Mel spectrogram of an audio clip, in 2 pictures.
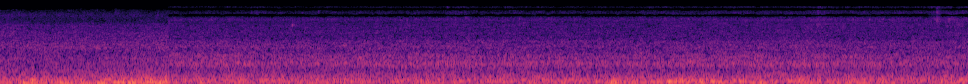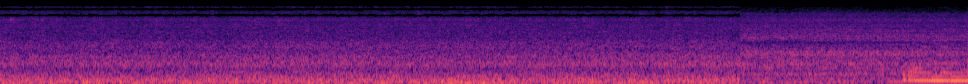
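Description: Steady rain pours down through a summer thunderstorm on a rainy morning, a dense even hiss holding for most of the stretch with low rumbling underneath, then easing near the end.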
